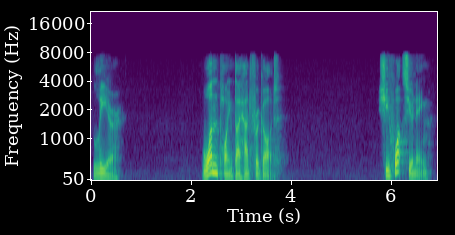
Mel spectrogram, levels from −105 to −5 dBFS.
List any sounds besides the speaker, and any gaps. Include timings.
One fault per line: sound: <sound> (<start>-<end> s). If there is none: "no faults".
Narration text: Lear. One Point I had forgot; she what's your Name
no faults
